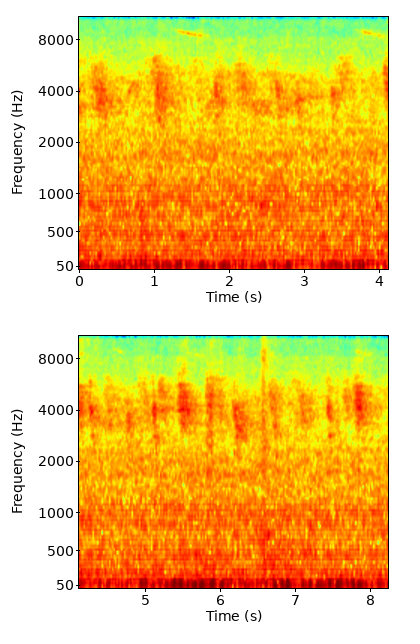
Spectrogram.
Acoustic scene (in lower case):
park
